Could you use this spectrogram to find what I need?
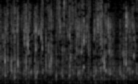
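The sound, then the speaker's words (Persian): Cold, clear fresh water bubbles up from freshly dug ground, a continuous faint gurgling trickle that runs without pause. “زمین کند و کند و کند، اقدر کند تا به جایی رسید که دید آب سرد و صاف و شیرینی بلق بلق در حال جوشیدن از زمین است.”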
